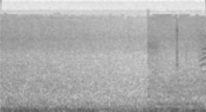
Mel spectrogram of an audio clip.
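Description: Quiet outdoor background: a steady low rumble with no distinct sounds.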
